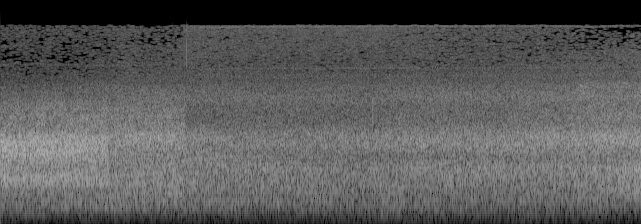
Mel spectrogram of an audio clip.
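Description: Steady wash of distant city traffic noise, with no single vehicle standing out; it drops a little about a second in and swells slightly near the end.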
